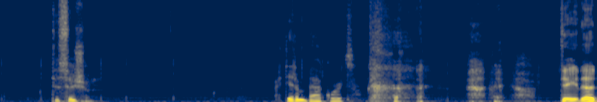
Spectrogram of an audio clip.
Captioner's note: Adamus chuckles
